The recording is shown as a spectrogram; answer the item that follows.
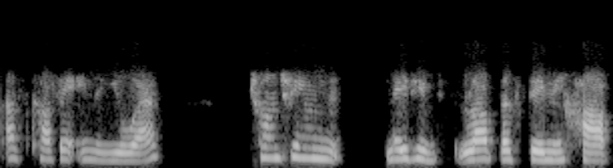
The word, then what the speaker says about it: Chongqing: Is that how we uh, pronounce? Chongqing.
